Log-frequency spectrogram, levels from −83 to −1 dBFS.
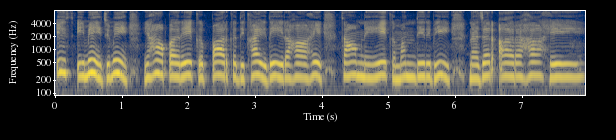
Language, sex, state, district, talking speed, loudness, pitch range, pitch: Hindi, female, Rajasthan, Jaipur, 145 wpm, -15 LUFS, 235-255 Hz, 245 Hz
